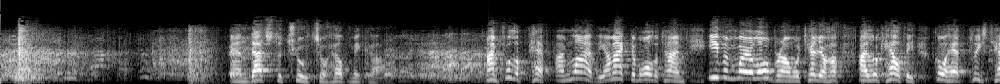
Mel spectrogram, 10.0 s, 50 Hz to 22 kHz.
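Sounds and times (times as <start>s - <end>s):
door pushed shut with a thud and rattle: 0.0s - 0.7s, 1.8s - 2.3s
laughter: 0.0s - 2.8s, 3.4s - 5.4s
speech: 2.4s - 4.0s, 4.8s - 9.9s.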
